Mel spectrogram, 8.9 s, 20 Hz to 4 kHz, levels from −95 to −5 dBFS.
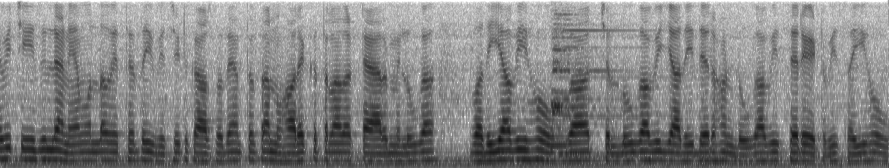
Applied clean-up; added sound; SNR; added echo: none; Gong; 12 dB; none.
